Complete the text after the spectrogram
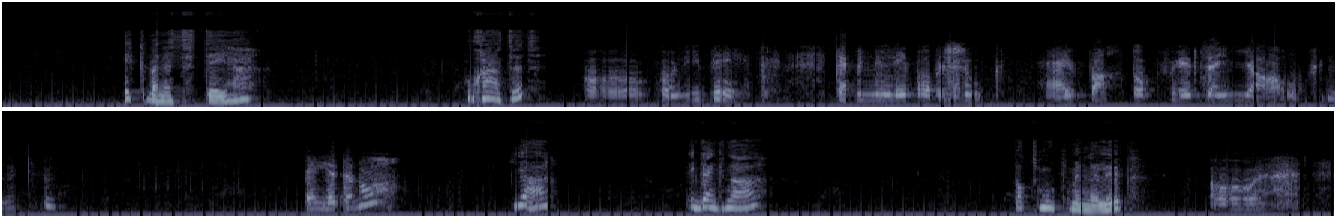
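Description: A man's voice speaks in short bursts through an old radio's loudspeaker.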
